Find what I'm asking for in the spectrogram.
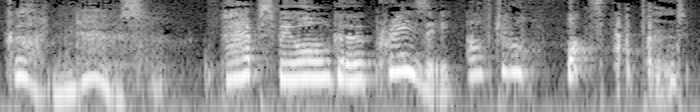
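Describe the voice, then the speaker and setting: An actress playing a sharp-tongued married woman, frightened and defensively rationalising, with a husky voice in a dramatic audio-play delivery. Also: high voice, sing-song, slow, a little hiss or hum, full character voice. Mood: brittle, sardonic. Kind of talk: stage-style audio drama acting.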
